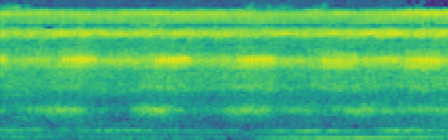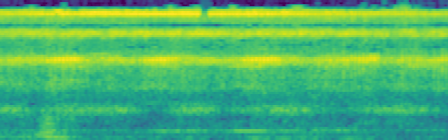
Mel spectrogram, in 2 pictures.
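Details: Banded bullfrogs calling after rain, a repeated chorus of short croaking notes about once every second, with a droning tone and background music throughout.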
